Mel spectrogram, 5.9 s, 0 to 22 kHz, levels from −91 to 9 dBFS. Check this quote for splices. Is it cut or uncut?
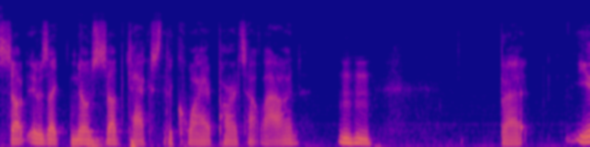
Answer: cut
